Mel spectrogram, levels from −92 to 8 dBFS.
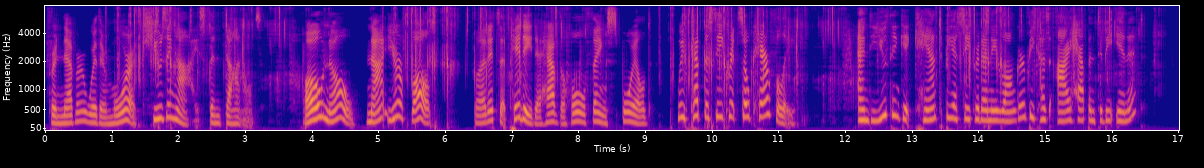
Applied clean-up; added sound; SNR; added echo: classical method log-MMSE.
